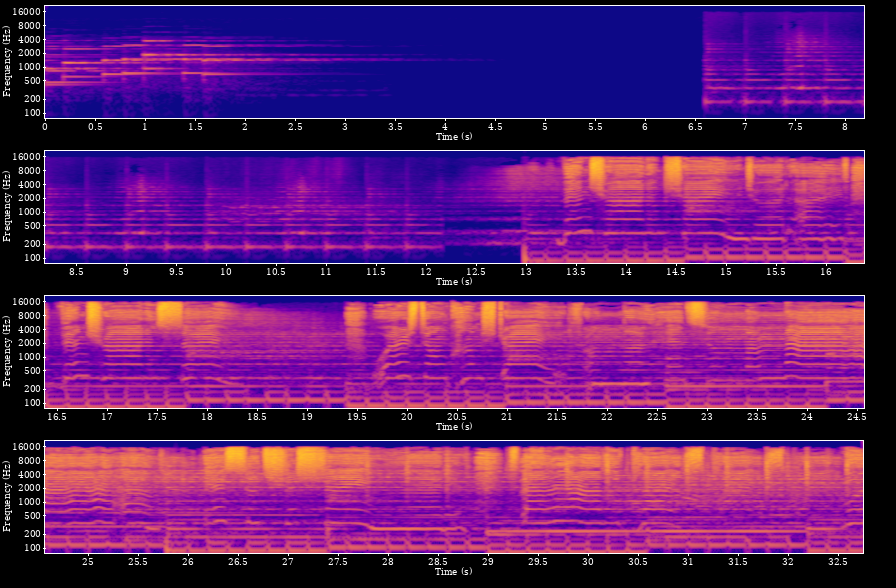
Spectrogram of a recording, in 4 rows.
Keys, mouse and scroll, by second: 1.8 ctrl+click, 2.3 middle click, 3.1-4.2 scroll down 9, 4.2 middle click, 4.6 scroll up 5, 5.0 middle click, 5.4-6.1 scroll up 4, 6.1-7.9 middle drag, 7.9-8.5 scroll down 4, 8.5 middle click, 9.4-10.0 scroll down 7, 10.0-12.3 middle drag, 12.3 click, 13.8 x, 14.1-15.2 scroll up 12, 15.4-17.1 scroll down 22, 17.5 Tab, 18.0 Tab, 18.9 click, 19.5 click, 20.2-21.4 drag, 21.4-22.1 scroll up 9, 23.7 ctrl+z, 24.8-26.9 scroll down 7, 26.9 click, 27.8-29.7 drag, 29.7-31.0 scroll up 13, 31.0-32.7 middle drag.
